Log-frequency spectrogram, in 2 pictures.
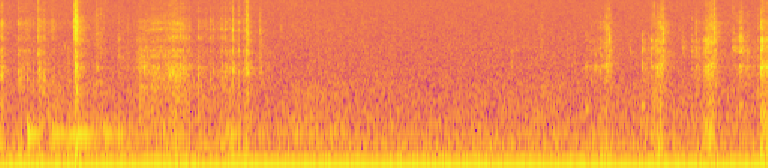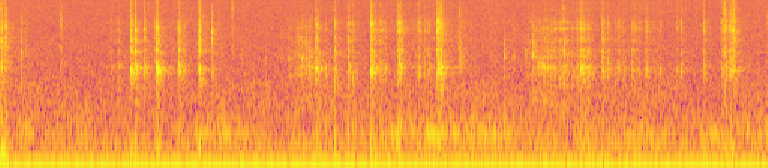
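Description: A solid pale yellow bar of vintage soap, held in the fingers, is shaved and cut with a utility-knife blade. Repeated bright, crackly scraping strokes come in bursts over a steady low hum at an even level throughout.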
